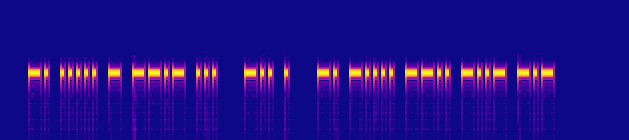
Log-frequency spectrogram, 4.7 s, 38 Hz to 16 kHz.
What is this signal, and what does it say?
Morse code, heard as a keyed tone, about 40 wpm, 700 Hz. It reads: N5TQS DE N6ZXK
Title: USA Callsign DE Callsign - 5 Characters - 40wpm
